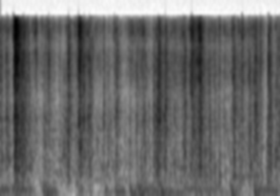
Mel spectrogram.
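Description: Brown paper delivery bag rustling and crinkling as hands open it and rummage inside, in irregular handfuls of crackly paper noise.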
